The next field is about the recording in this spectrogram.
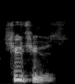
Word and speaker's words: Cucuz: Pronounced choo-choos, like a train.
